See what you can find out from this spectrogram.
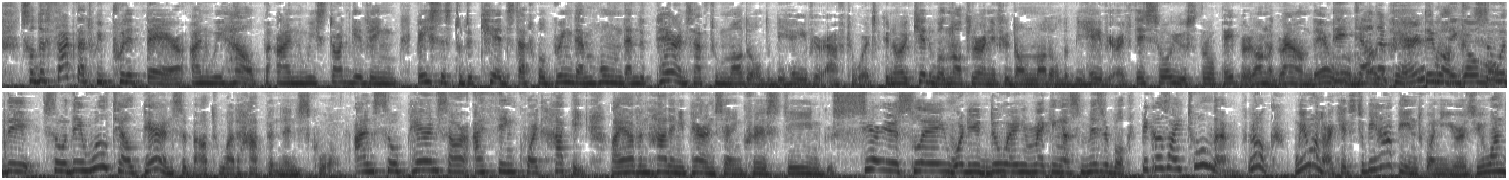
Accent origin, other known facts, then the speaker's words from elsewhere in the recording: France; English is a second language; now in Beijing, China; My environment, as I was growing up in France, we never really questioned it.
